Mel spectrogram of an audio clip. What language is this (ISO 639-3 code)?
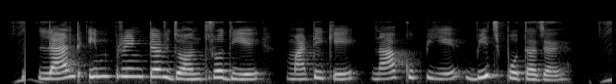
ben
